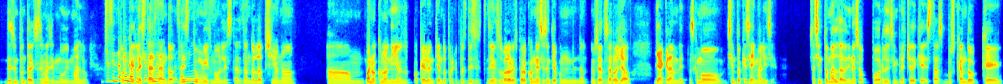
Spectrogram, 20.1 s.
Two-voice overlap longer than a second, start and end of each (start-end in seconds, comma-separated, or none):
2.4-4.2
